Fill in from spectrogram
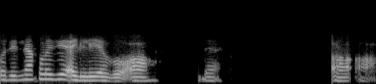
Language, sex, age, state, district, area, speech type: Assamese, female, 30-45, Assam, Barpeta, rural, conversation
